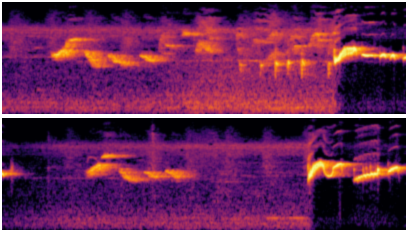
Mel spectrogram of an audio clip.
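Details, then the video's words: Song of an orange-headed thrush, used to prompt lazy, silent birds to sing: quick sequences of slurred whistles, with loud bright phrases starting abruptly twice, over a continuous high-pitched hiss. "PANCINGAN ANIS MERAH MACET DAN MALAS BUNYI"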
